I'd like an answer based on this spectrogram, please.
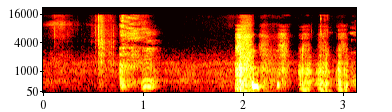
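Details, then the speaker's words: A man eating very hot chips (ghost pepper) starts choking and coughing, a run of sharp, harsh coughs with a throat-clearing quality, in a quiet small room. "He says it's good, but then he starts to choke. That's not even funny. Oh yeah, it's really hot. Oh my god. Okay, he's coughing."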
